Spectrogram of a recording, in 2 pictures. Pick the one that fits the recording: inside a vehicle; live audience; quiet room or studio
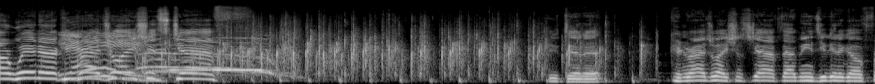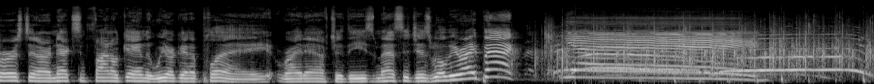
live audience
